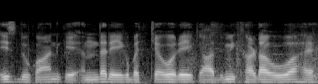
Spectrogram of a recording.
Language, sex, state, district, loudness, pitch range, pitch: Hindi, male, Uttar Pradesh, Saharanpur, -19 LUFS, 110-115 Hz, 110 Hz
